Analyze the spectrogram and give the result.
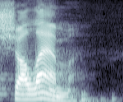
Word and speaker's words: Salem: Salem was a small kingdom city in the area where Jerusalem is now. In fact, Jerusalem was built on Salem. Jerusalem, okay? In Hebrew, that word Salem is pronounced Shalem, and it's very close.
